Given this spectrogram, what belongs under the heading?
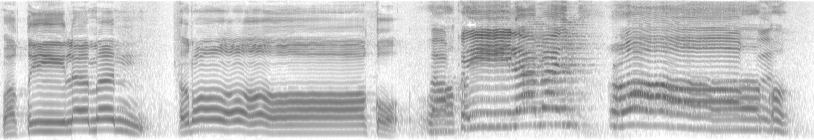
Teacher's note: قاف کو اور بھی پر کرنا ہے، تھوڑا سا اور خاص خیال رکھنا ہے، اور قلقلہ بھی کرنا ہے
